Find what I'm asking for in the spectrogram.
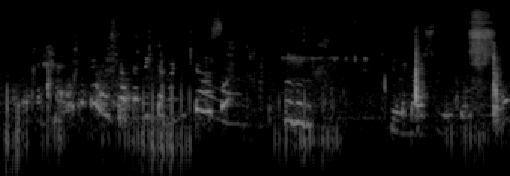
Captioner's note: visitor speaking foreign language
